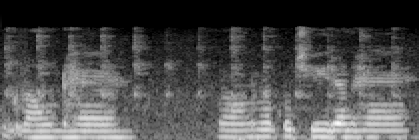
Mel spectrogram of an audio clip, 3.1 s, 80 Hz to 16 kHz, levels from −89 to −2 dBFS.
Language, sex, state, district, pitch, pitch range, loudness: Hindi, male, Uttar Pradesh, Shamli, 165 Hz, 165-170 Hz, -17 LUFS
